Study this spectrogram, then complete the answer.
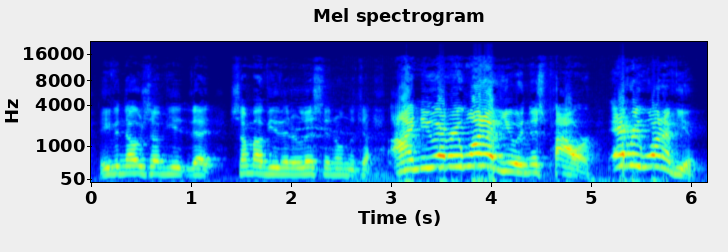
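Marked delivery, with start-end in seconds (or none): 3.0-5.1 higher and louder, full preaching force; preaching shout. Real, not acted. Repeated, now shouted. 5.2-6.1 high, loud preaching cry; shouted emphasis. Real, not acted. Repeated, shouted.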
